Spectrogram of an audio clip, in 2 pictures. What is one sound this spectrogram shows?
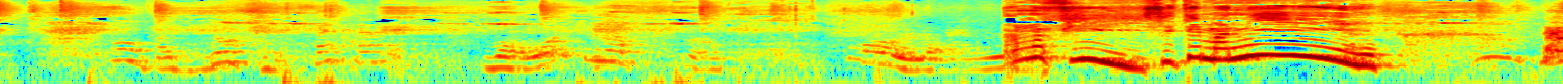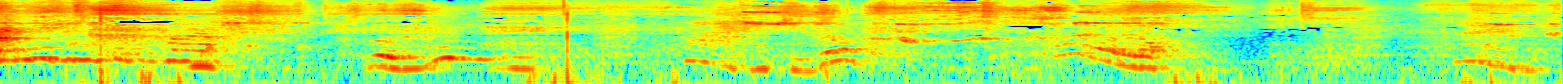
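An elderly woman talks affectionately to a dog in a high, sing-song voice close by.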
